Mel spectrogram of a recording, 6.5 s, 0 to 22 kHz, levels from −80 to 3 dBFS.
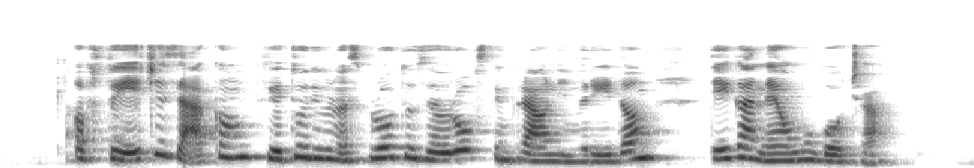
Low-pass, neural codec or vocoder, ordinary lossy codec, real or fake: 7.2 kHz; none; none; real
